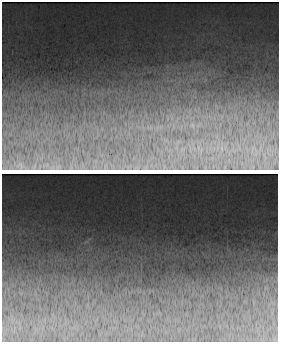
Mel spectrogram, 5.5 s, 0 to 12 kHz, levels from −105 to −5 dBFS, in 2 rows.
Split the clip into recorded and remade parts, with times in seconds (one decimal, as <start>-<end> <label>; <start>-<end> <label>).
0.0-5.5 recorded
